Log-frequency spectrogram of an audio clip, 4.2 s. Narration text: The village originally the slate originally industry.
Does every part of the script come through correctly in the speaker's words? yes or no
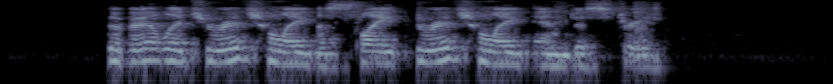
yes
